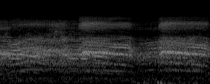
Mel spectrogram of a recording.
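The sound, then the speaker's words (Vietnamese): Crows caw loudly, a few harsh, raspy calls following one another in quick succession with no voices, as the birds come to raid a field of corn and beans. “Nội hai chuyện đó không, đã thấy rằng việc đuổi chim quạ của chú Hiếu đã không phải là đơn giản rồi.”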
